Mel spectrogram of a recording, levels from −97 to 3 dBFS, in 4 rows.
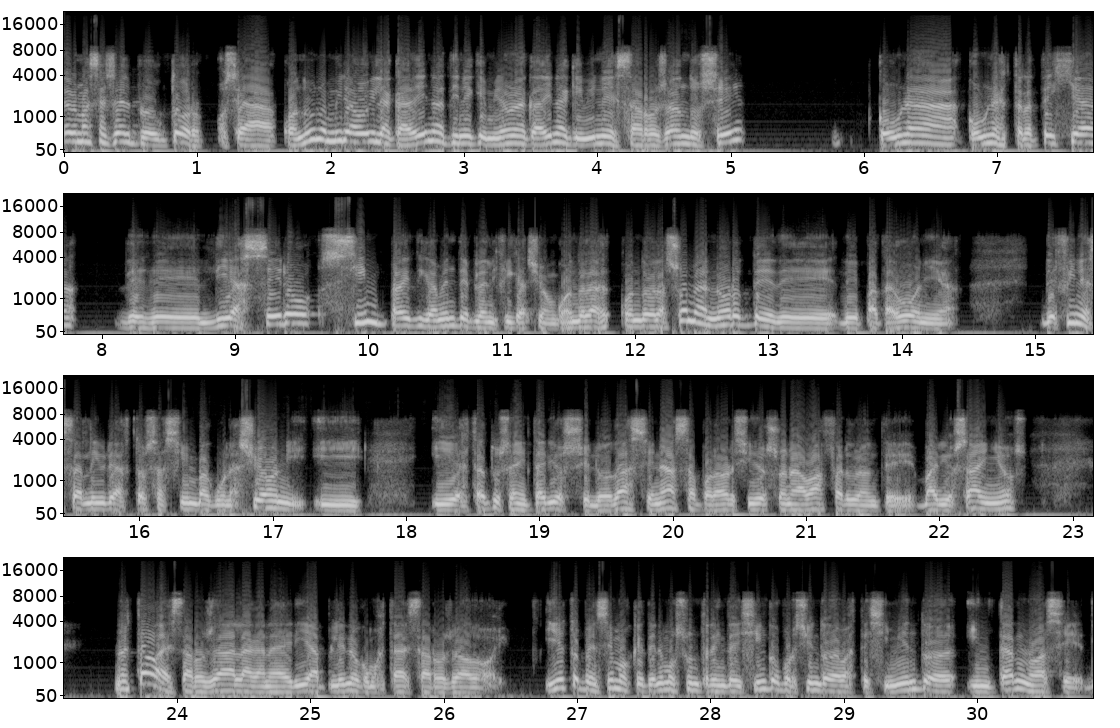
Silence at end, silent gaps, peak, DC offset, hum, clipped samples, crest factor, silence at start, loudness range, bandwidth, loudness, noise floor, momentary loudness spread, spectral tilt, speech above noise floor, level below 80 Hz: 0 s; none; -14 dBFS; under 0.1%; none; under 0.1%; 10 dB; 0 s; 2 LU; 17.5 kHz; -22 LUFS; -60 dBFS; 4 LU; -4.5 dB/octave; 38 dB; -44 dBFS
